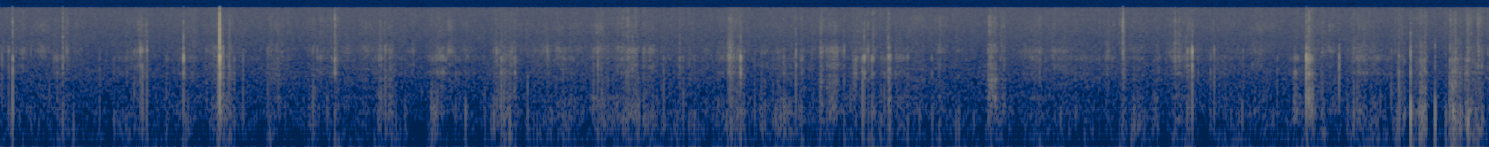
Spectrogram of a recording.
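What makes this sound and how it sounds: Long nails on both hands scratch and tap the metal-mesh X/Y mic capsules of a small plastic Tascam handheld audio recorder. The result is quiet, close, bright scratchy rasps mixed with short crisp clicks, scattered irregularly over a soft hiss with almost no low end.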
